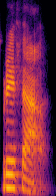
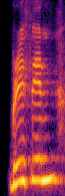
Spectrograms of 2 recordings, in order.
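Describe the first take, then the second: First: "Breathe out" with falling tune; "out" dropping to lead the exhale; exhale cue. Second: High, loud "Breathe in"; raised "in" to lead the inhale; inhale cue. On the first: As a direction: let "out" fall back to a relaxed level. Cueing the group's exhale. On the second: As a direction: pitch "in" up and louder. Cueing the group's inhale. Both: Shown as a demonstration.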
